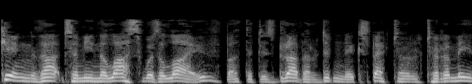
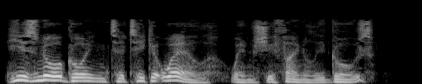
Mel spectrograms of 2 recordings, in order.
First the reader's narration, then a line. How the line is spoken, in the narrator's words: Rory said solemnly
